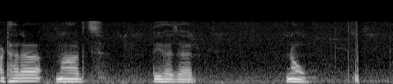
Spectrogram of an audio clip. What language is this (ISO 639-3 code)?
nep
